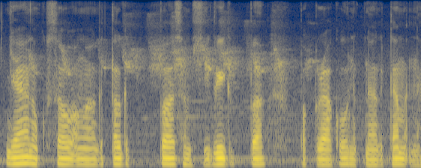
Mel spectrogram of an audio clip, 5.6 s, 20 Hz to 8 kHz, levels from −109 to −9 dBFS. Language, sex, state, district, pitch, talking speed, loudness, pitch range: Garo, male, Meghalaya, West Garo Hills, 95 Hz, 105 wpm, -20 LUFS, 90-100 Hz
